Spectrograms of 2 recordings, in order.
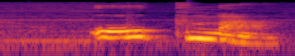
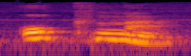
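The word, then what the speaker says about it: окна: damma knigi buku-buku knyigi okna okna di sini pengucapannya karena penekanan berada pada huruf o itu O tetap dibaca o na koma koma ya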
